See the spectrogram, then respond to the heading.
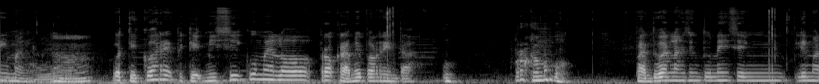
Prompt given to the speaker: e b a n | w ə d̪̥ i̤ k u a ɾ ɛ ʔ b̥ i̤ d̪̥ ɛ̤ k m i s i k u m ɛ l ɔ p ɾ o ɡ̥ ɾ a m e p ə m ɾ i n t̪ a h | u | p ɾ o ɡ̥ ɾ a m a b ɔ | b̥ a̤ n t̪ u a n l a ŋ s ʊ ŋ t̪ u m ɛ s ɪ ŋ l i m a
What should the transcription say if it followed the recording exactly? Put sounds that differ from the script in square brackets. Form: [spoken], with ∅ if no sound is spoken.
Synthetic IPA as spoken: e [m] a [ŋ] | w ə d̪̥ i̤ k u a ɾ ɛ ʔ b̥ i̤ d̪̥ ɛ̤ [ʔ] m i s i k u m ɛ l ɔ p ɾ o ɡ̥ ɾ a m e p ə m ɾ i n t̪ a h | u | p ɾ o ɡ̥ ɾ a m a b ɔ | b̥ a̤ n t̪ u a n l a ŋ s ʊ ŋ t̪ u [n] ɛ s ɪ ŋ l i m a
